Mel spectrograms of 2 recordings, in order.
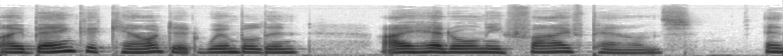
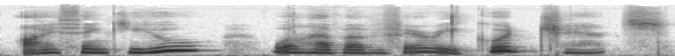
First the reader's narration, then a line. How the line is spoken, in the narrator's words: Uncle Tobbs said gently and quietly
